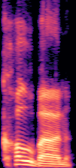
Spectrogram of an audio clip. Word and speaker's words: Cockburn: pause, but we pronounce it Coburn.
